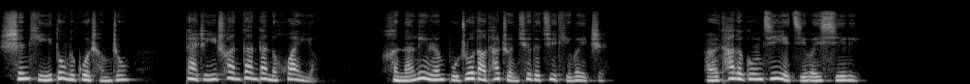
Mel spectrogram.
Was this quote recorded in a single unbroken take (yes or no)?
yes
